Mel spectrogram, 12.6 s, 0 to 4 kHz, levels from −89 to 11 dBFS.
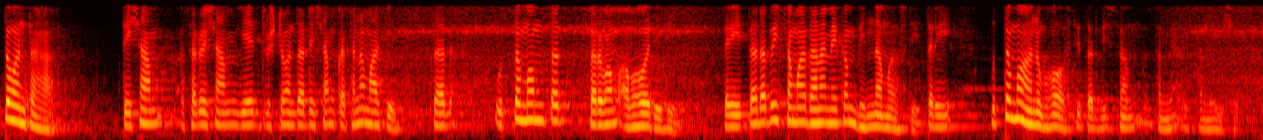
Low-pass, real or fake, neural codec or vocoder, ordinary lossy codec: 3.6 kHz; fake; codec, 16 kHz, 8 kbps, FunCodec, trained on Chinese and English, 25 frames a second; none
